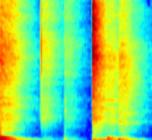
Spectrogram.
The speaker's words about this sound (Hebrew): בוא נפעיל אותו. מה, ש... מה שאתם שומעים זה המנוע פה פועל.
